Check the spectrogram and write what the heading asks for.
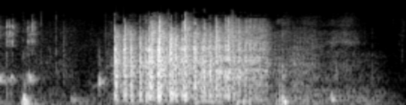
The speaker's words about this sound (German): Und dann würden wir nämlich jetzt würfeln. Ich kann dir die Würfel geben.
